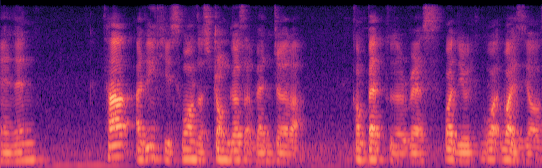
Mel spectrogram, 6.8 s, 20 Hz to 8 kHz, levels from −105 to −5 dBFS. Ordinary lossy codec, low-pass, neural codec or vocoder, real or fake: none; 7.2 kHz; none; real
